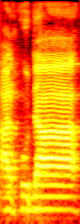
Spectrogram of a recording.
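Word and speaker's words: الهدى: Bacanya al-huda, panjangin ya.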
